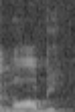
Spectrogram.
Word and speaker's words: knob: A gente fala knob, mas na verdade é knob, porque o K em inglês, quando começa uma palavra, ele não é pronunciado, né? Então é knob.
